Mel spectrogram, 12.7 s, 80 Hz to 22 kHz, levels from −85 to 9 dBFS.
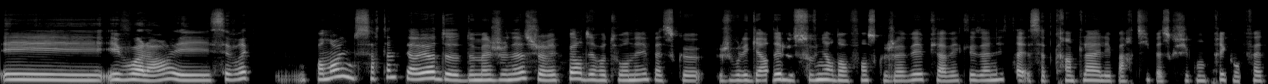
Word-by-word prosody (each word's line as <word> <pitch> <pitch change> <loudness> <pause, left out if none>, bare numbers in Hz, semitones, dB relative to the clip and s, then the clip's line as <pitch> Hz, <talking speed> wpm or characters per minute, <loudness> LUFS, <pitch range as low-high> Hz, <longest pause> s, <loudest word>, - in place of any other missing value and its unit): et 230 -2 +3
et 245 - +4
voilà 230 0 +4
et 215 -1 +2
c'est 245 +3 -2
vrai, 280 +4 +1 0.7
pendant 265 +7 +5
une 360 -3 +3
certaine 300 +3 -4
période 270 +2 +6
de 220 -3 +1
ma 225 0 +3
jeunesse, 235 +6 0
j'avais 220 -2 +1
peur 270 +3 +2
d'y 230 0 -1
retourner 220 +1 -2
parce 220 -4 -5
que 200 -2 -6
je 205 +1 -7
voulais 215 0 -2
garder 215 +4 +1
le 220 - -2
souvenir 230 +3 +1
d'enfance 215 +1 -3
que 200 - -11
j'avais. 200 +4 -2
Puis 235 -3 -7
avec 200 +2 -6
les 220 -1 -4
années, 220 +3 -2
cet 205 -2 -1
cette 195 -1 -8
crainte-là, 210 +1 -2
elle 200 - -3
est 200 - -4
partie 195 +4 -9
parce 185 -4 -6
que - - -17
j'ai 200 - -9
compris 200 +4 -6
qu'en 185 -3 -10
fait, 200 -2 -7
220 Hz, 205 wpm, -27 LUFS, 210-240 Hz, 0.7 s, période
